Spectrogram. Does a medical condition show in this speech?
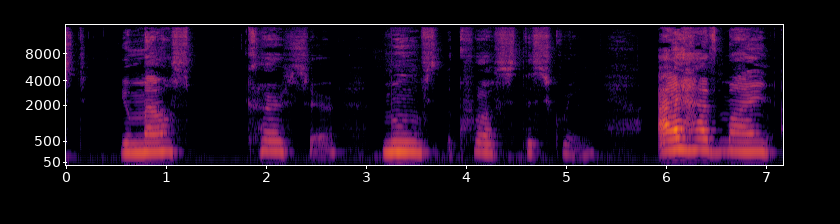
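Yes: cerebral palsy.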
